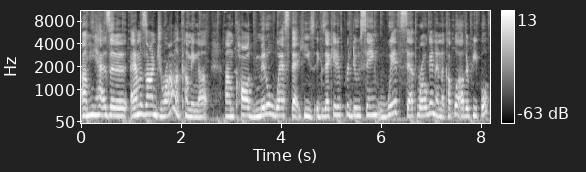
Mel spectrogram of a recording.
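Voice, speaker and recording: Music plays behind a woman speaking with an American accent at a fairly high pitch. She talks at a fairly quick pace with hardly any pauses and fairly even intonation. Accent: slight Southern accent, worked on. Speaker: TV aftershow co-host. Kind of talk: casual chat.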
